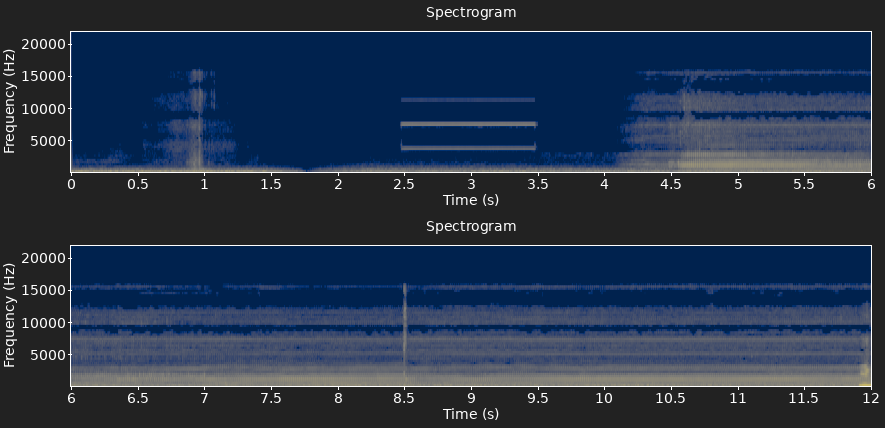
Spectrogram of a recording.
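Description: Outin Nano portable espresso machine: a single electronic beep lasting about a second, then about a second later its electric pump starts with a steady buzzing hum as the heated water is pushed through the pod and espresso begins to pour.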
